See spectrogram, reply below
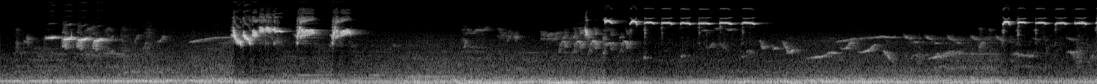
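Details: Varied, rambling song from an orange-headed thrush in the ngeplong style. Quick whistled notes, a loud cluster of sharp high phrases and thin high trills mix with softer twittering over a constant low hum.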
